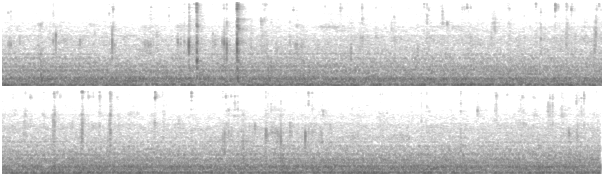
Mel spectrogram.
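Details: Steady chewing and crunching indoors in a small room over a constant low hum, with no animal call.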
